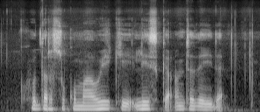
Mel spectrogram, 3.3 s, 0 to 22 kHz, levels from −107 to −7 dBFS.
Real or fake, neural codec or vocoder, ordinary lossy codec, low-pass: real; none; none; none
